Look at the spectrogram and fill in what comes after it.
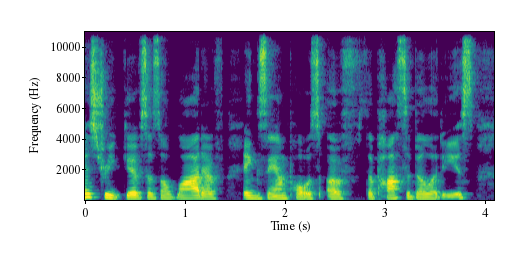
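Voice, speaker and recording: In a very clean recording against a silent background, a woman with an American accent speaks at a very deep, low pitch. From US Midwest. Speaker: co-founder of an immigrant history education nonprofit. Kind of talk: podcast interview.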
